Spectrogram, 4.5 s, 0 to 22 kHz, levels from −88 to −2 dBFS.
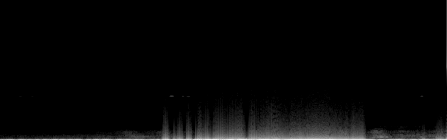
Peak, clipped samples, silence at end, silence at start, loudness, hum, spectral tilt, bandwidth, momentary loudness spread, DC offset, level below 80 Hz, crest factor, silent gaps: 0 dBFS; under 0.1%; 0 s; 0 s; -15 LUFS; none; -13 dB/octave; 0.7 kHz; 17 LU; under 0.1%; -8 dBFS; 8 dB; none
